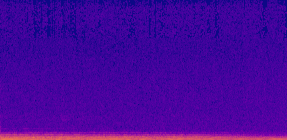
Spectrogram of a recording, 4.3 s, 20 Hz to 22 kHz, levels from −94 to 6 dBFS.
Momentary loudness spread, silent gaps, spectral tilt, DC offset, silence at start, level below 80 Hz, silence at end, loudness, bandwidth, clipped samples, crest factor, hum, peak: 8 LU; none; -9.5 dB/octave; under 0.1%; 0 s; -58 dBFS; 0 s; -37 LUFS; over 20 kHz; under 0.1%; 16 dB; none; -20 dBFS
